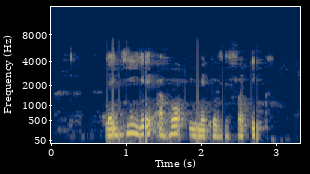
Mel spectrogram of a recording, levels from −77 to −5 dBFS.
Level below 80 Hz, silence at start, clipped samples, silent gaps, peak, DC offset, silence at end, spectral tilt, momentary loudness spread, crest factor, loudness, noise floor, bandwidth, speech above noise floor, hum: -50 dBFS; 0.7 s; under 0.1%; none; -4 dBFS; under 0.1%; 0.4 s; -8 dB/octave; 8 LU; 18 dB; -22 LUFS; -50 dBFS; 7.4 kHz; 29 dB; none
